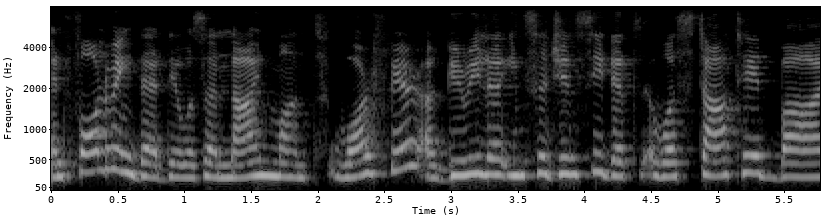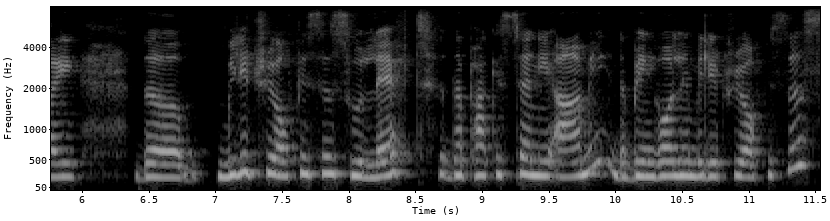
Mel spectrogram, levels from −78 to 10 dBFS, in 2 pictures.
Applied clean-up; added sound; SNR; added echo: none; none; none; none.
